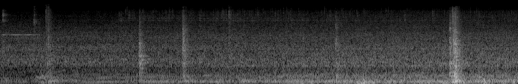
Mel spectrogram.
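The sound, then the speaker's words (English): A car air conditioner runs with a steady, moderate whooshing hum, broken by a few faint clicks and one sharper tick near the end. No one speaks. “Okay, turn on the air conditioner.”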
